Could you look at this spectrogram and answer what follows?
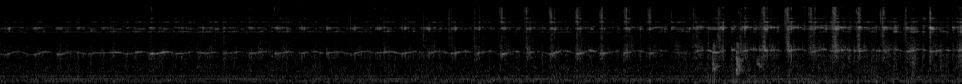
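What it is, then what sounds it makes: Glass perfume bottle with rough coating. Long nails scratch quickly across the rough, glitter-coated surface of a small black glass perfume bottle, held in hand and partly filled with orange liquid. The result is a rapid run of bright, crisp scratches over a faint, wavering tone near 1.6 kHz, growing slightly louder toward the end.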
